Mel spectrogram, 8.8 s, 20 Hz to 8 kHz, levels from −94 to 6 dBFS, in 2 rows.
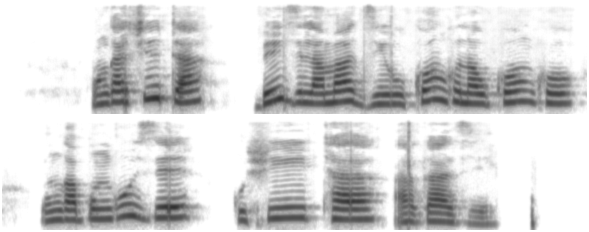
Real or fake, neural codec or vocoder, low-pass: fake; codec, 16 kHz, 4 kbps, X-Codec, WavLM features, trained on Multilingual LibriSpeech; 7.2 kHz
